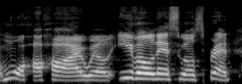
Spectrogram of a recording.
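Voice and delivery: mock evil laugh into a villain's boast; a lightly voiced mustache-twirling baddie. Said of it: "mustache twirling".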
